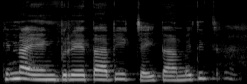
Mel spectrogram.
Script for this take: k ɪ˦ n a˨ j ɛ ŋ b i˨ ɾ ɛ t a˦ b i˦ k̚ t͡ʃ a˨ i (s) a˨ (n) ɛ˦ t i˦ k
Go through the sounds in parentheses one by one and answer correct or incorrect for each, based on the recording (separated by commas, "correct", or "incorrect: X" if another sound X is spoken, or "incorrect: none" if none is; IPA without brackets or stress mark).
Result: incorrect: t, incorrect: m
